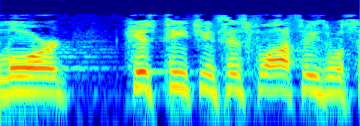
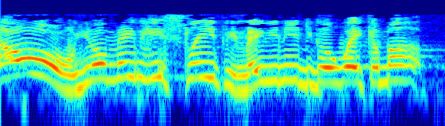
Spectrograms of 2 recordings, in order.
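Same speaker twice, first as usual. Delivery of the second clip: put-on mocking, taunting tone, raised pitch; 7 semitones higher than usual. Retelling Elijah taunting the Baal worshippers: imitating Elijah mocking. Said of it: "Elijah begins to mock 'em".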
